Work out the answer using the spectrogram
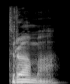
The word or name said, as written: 드라마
